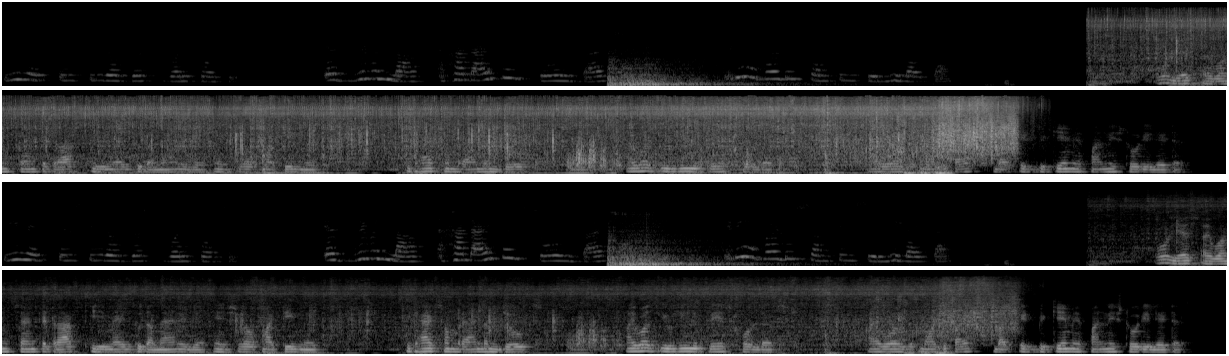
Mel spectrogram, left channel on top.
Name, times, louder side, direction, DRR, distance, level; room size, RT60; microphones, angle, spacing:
voice 1, 0.0-2.4 3.2-6.6 7.2-9.5, right 2 dB, 75° right, 1.2 m, -54 dB
sound 1, 6.0-8.0, right 1 dB, 55° right, 0.7 m, -42 dB
sound 2, 10.8-22.7, left 13 dB, 85° left, 0.3 m, -31 dB
voice 2, 11.5-15.4 16.3-17.7 18.5-20.1 20.9-24.1, right 4 dB, 35° right, 0.3 m, -36 dB
5.7 x 3.0 x 2.6 m
head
